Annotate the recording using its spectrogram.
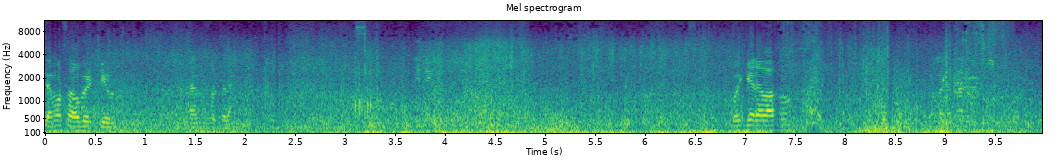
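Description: Wind rushes loudly past during a fast fall.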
